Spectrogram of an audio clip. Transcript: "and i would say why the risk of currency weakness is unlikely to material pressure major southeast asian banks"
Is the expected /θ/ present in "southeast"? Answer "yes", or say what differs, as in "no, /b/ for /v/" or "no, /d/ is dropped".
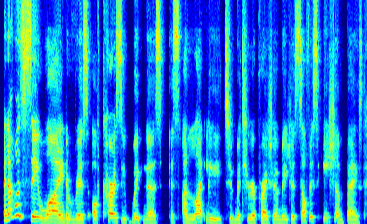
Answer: no, /f/ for /θ/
